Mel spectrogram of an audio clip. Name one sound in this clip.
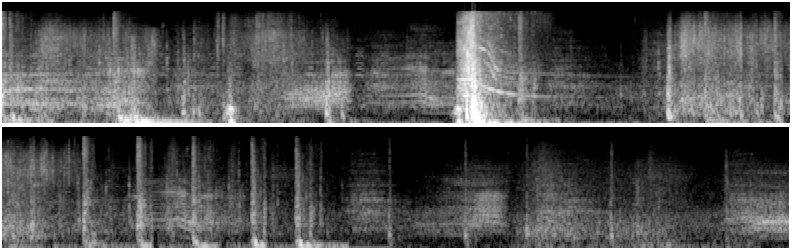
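Footsteps thud quickly over grass and dirt.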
